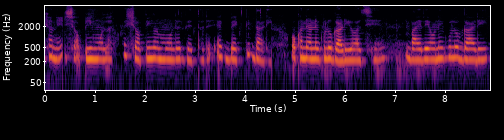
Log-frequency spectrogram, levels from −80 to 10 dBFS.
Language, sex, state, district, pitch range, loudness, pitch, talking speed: Bengali, female, West Bengal, Paschim Medinipur, 230-260 Hz, -26 LUFS, 240 Hz, 135 wpm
